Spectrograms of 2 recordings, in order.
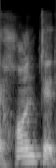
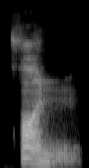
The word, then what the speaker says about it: haunted: Scaredy cat and the haunted house. Pay attention how you pronounce AU. Haunted house.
